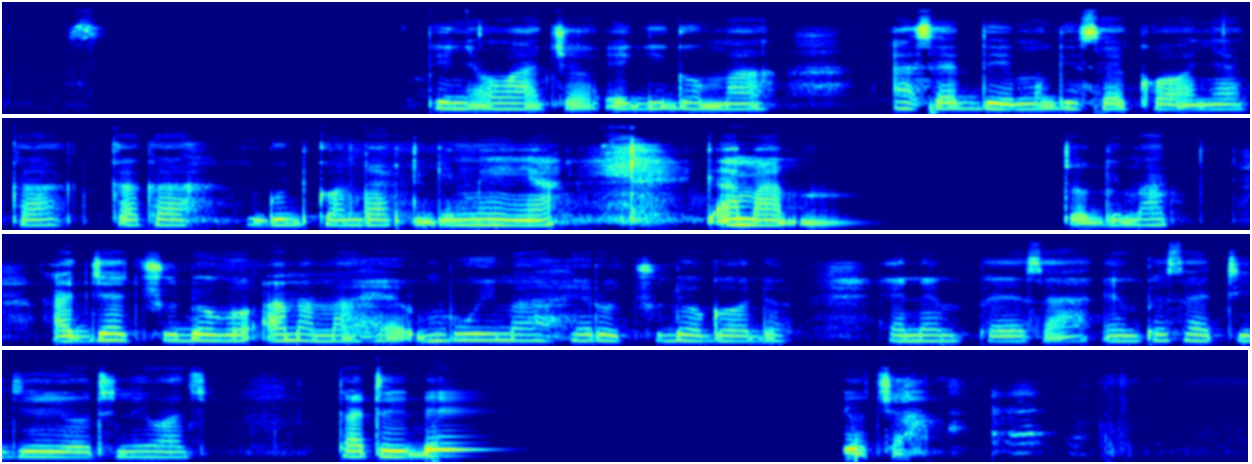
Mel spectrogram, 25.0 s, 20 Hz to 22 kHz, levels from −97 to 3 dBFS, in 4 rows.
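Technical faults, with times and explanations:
0.43–2.01 s, long network dropout: A likely stall in the network stream meant about 1.56 s of speech never arrived. The receiver stretched the last sound into a brief fading buzz, then about 1.48 s of silence, and speech resumes with that stretch missing.
10.29–11.56 s, long network dropout: Here the likely cause is again an interruption in delivery, losing about 1.26 s of speech. Concealment carries the last sound for roughly a quarter second before it dies away, leaving about 1.02 s of silence until speech returns mid-flow.
20.56–20.91 s, repeated packet loss (robotic sound): Packets went missing four times in quick succession, the longest hole 58 ms. Each was patched by repeating the preceding sound, so 38% of this short span is filled-in audio, giving choppy speech with small pieces lost.
20.93–22.95 s, long network dropout: Immediately after the choppy patch, a likely complete break in the stream cost about 2.0 s of speech. 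A fading buzz of about 0.3 s gives way to around 1.71 s of silence before speech picks up again without the lost part.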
